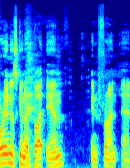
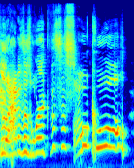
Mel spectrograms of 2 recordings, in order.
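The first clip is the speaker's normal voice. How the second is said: very high, excited squeal; squealing in-character delight; geeking out; 5 dB louder than usual. Acted. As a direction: gush like a thrilled fan, stretching the last words. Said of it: "immediately starts geeking out".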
